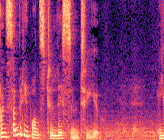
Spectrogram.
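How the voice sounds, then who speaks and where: A woman speaks with a Dublin accent. Her pitch swings very widely, and the room echo is audible. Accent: Dublin Irish. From Ireland, Dublin (Rathfarnham). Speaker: retired teacher and heritage guide. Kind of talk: oral history interview. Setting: filmed interview.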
